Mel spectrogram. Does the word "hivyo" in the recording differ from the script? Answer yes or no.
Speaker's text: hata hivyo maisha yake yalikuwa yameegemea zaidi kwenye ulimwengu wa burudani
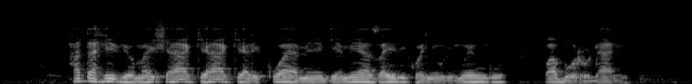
no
